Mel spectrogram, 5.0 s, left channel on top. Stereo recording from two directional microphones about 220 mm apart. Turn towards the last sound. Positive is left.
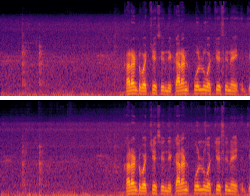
turn(degrees=0)  # may be behind; listen again after turning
